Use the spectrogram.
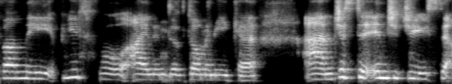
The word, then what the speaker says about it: Dominica: Okay, boom, we call it Dominica. Yes, the nature isle of the Caribbean. It's rum punch time. Oh, we call it Dominica. It is spelled D-O-M-I-N-I-C-A.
